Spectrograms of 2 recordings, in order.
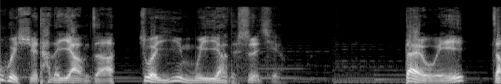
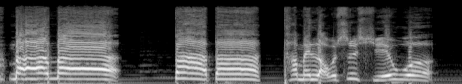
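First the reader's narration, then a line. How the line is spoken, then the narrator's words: Shouting. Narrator (Chinese): 戴维大叫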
